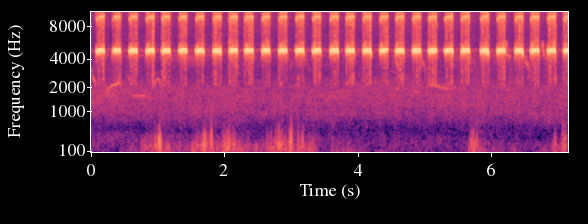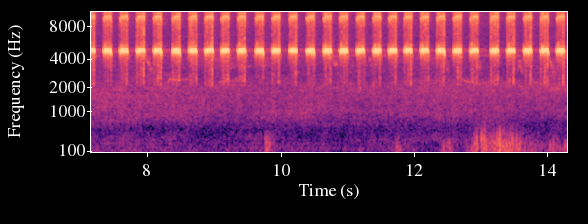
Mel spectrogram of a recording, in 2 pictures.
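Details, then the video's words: Daytime cricket in dry grass giving a steady run of high chirps, roughly four each second, evenly spaced, while low rumbles of passing cars come and go underneath. "Sound of Cricket in Dry Grass in the Daytime"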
